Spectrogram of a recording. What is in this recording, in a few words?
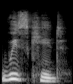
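"whizz-kid", British English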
